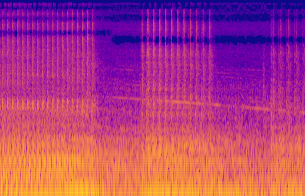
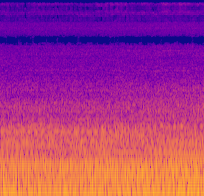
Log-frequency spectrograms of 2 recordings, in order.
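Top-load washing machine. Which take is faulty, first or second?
first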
